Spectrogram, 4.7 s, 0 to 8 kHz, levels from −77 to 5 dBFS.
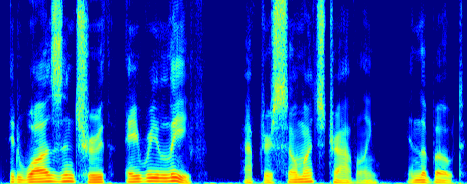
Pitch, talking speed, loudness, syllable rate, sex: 105 Hz, 165 wpm, -16 LUFS, 4.5 syllables/s, male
